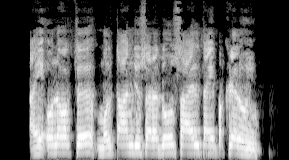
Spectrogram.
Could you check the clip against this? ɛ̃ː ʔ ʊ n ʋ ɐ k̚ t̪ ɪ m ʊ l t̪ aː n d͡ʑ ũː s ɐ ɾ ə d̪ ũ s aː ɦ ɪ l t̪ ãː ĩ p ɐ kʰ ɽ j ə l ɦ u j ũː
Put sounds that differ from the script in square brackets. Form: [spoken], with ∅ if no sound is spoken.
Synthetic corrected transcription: ɛ̃ː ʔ ʊ n ʋ ɐ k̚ t̪ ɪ m ʊ l t̪ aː n d͡ʑ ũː s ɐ ɾ ə d̪ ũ s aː ɦ ɪ l t̪ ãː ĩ p ɐ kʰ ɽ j ə l ɦ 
